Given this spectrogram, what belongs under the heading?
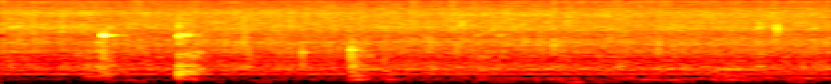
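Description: Lengthwise-sliced onions sauté in a pan for biryani, a soft low sizzle broken by a few sharp utensil scrapes and taps as they are stirred.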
